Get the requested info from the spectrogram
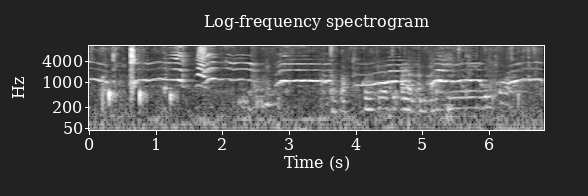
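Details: Newborn puppies during their mother Zoe's delivery of a litter of ten, six female and four male, indoors: high, thin, wavering whines and squeals, some rising and falling, with a person talking in Tagalog at the start.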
